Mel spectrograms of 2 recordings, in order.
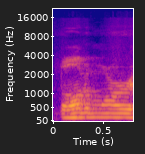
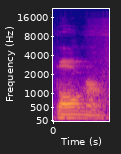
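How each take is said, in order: First: All three syllables are clearly pronounced. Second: The middle syllable is dropped entirely.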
